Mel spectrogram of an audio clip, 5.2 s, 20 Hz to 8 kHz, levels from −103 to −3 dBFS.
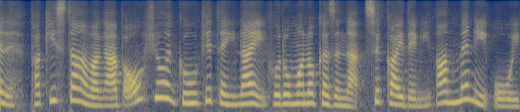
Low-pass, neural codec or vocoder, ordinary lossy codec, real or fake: none; codec, 16 kHz, 0.2 kbps, FocalCodec; none; fake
